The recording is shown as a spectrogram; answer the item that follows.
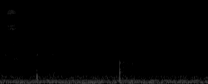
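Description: Near silence: room tone with a faint steady hum and two faint ticks.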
